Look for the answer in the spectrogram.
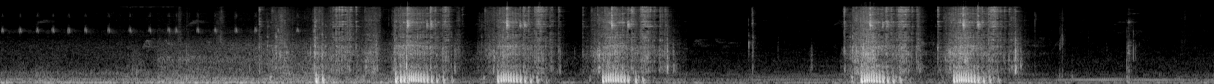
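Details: Chainsaw that starts and then dies, with weak spark: it blips up in uneven bursts about once a second, then sags and can't hold revs, from a deteriorating ignition coil.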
